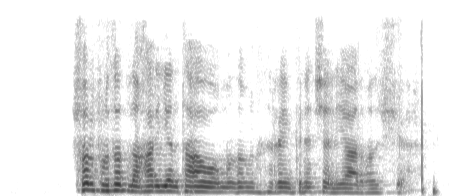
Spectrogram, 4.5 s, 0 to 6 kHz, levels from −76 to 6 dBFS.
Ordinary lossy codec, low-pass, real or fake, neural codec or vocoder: AAC, 32 kbps; 5.4 kHz; fake; vocoder, 44.1 kHz, 128 mel bands, Pupu-Vocoder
